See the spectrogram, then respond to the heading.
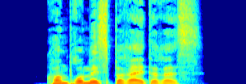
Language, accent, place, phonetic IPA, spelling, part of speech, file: German, Germany, Berlin, [kɔmpʁoˈmɪsbəˌʁaɪ̯təʁəs], kompromissbereiteres, adjective, De-kompromissbereiteres.ogg
- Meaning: strong/mixed nominative/accusative neuter singular comparative degree of kompromissbereit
